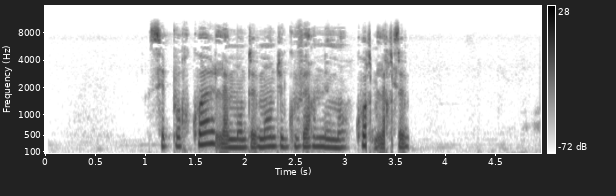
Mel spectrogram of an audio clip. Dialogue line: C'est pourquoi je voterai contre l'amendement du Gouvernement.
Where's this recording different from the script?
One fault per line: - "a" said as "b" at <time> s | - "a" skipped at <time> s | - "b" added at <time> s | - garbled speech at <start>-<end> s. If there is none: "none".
- "je voterai contre" skipped at 1.7 s
- garbled speech at 3.1-3.6 s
